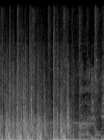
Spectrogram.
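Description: A rapid burst of gunfire, many shots in quick succession, starting suddenly and lasting about a second and a half.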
